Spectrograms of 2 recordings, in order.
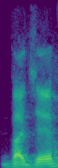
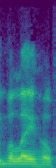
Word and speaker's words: Vallejo: And I know some people I've said Bajjo California, right? That's how you say it in Spanish. But some people who are from California are like, "Oh, you got to say Vallejo." Okay, I'm going to say Vallejo for this video.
